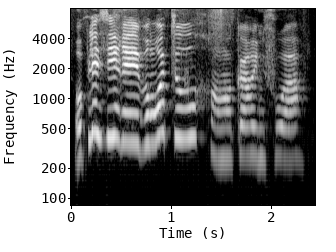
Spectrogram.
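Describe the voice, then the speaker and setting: A woman's voice: extremely high pitch, expressive, normal speed, a little hiss or hum. A woman playing a brusque, unimpressed host of unwanted visitors in an audio comedy, blunt and dismissive. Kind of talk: comedic amateur audio drama in French.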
